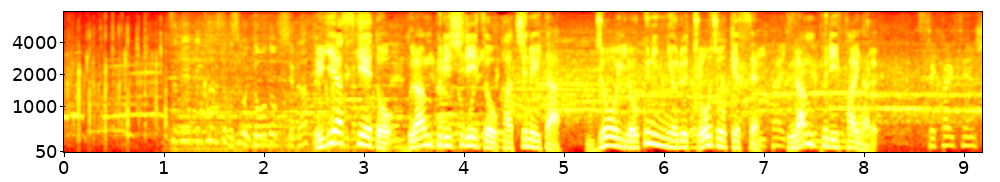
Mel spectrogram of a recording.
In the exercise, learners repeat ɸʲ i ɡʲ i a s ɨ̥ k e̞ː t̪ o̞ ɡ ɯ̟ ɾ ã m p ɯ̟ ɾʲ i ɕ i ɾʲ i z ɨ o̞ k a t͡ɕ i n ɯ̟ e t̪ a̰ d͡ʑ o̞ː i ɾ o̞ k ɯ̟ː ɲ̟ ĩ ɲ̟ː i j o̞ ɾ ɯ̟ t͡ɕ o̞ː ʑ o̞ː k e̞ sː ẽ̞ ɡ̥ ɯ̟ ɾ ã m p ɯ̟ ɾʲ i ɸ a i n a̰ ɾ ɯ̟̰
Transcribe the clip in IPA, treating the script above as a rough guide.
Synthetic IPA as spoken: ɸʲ i ɡʲ i a s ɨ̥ k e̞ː t̪ o̞ ɡ ɯ̟ ɾ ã m p ɯ̟ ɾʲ i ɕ i ɾʲ iː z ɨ o̞ k a t͡ɕ i n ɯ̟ i t̪ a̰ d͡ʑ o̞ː i ɾ o̞ k ɯ̟ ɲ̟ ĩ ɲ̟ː i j o̞ ɾ ɯ̟ t͡ɕ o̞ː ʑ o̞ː k e̞ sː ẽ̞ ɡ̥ ɯ̟ ɾ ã m p ɯ̟ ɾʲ i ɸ a i n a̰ ɾ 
